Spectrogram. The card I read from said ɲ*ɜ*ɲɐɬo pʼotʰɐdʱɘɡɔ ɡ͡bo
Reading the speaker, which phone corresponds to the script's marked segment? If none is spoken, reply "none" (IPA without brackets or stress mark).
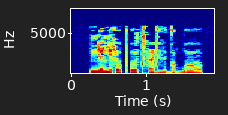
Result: ɜ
